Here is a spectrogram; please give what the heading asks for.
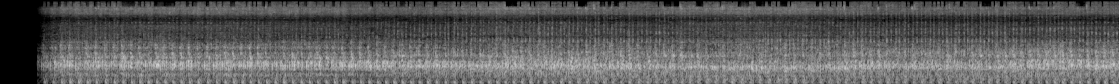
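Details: GY6 scooter engine starting and idling, also when given gas: rough, gritty grinding over its putter; owner suspects variator or crank bearing; it later accelerates slowly, cuts off, clanks and won't start.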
